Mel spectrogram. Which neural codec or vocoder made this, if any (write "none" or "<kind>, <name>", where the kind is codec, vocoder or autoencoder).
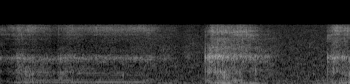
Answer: none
